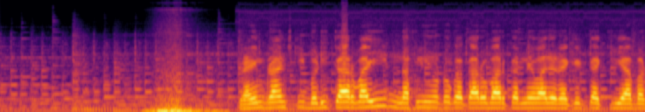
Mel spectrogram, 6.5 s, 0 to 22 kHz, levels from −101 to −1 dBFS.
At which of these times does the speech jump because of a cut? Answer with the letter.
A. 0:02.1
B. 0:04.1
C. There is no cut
A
